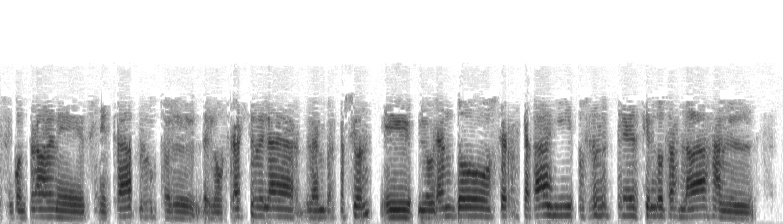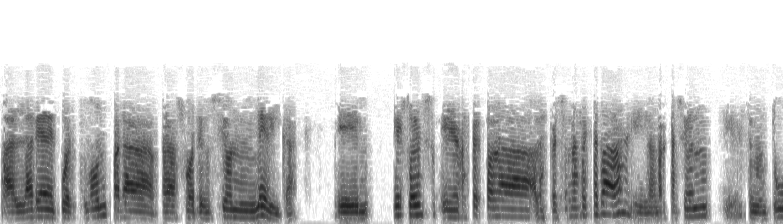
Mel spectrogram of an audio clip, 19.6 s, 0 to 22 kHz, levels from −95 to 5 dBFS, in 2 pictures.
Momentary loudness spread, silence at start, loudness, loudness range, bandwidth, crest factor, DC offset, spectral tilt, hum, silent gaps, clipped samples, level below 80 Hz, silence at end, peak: 10 LU; 0.1 s; -17 LUFS; 3 LU; 3.9 kHz; 16 dB; under 0.1%; -10.5 dB/octave; none; none; under 0.1%; -58 dBFS; 0 s; 0 dBFS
